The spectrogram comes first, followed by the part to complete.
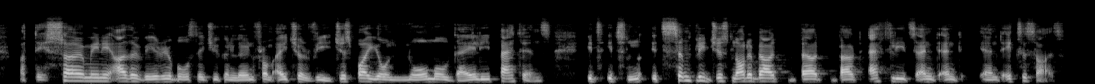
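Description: A man with a South African accent speaks at medium pitch and a moderate pace with lively intonation, in a dry, close sound with no echo against a quiet background. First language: Afrikaans. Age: 30s. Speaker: health and fitness guest. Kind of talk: casual interview.

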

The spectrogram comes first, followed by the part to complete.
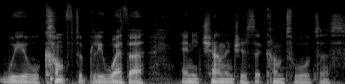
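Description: A very deep, low male voice with a British accent on a very clean recording with a silent background. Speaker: CEO of a medical publisher. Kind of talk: podcast panel discussion. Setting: studio.

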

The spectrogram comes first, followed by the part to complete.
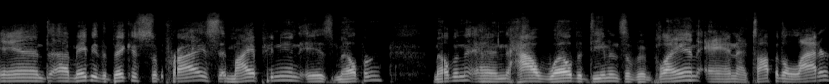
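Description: A man's normal speaking voice with an American accent, fairly high in pitch, at a moderate pace with ordinary pitch variation, in a dry, close sound with no echo. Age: 50s. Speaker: sports podcast host. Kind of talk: casual sports chat.

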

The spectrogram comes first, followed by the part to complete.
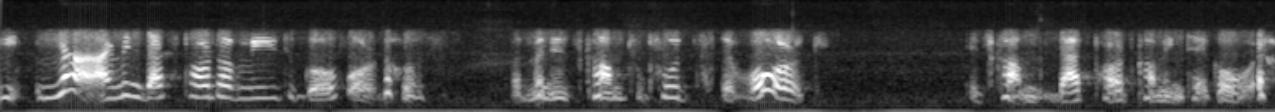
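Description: Speaking very slowly with long, frequent pauses, a woman with a Persian accent uses a high pitch and big swings in loudness. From Iran. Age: 40s. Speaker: caller. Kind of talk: call-in conversation. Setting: phone call. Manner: halting.

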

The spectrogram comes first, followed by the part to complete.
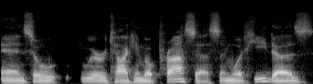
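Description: With a Canadian accent, a man talks at a moderate pace. His pitch is very deep and low. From Ontario, Canada. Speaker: actor and former radio DJ. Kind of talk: casual interview.

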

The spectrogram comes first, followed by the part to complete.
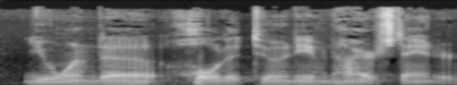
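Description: A man's very deep, low voice, with a dark, mellow tone. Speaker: police officer and podcast host. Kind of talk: casual chat. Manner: talkative.

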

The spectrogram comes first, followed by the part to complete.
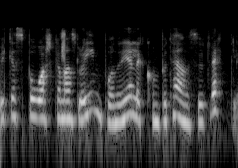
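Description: A woman speaks at a moderate pace. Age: 50s. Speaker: podcast host. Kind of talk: interview. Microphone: poor sound quality.

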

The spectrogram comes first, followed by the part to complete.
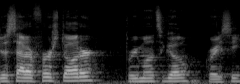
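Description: A man's fairly high voice at a fairly quick pace. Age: 20s. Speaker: podcast co-host, married father. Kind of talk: casual chat.

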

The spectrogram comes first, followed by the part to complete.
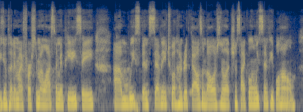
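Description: A woman with an American accent speaks very fast in a monotone, flat delivery, her fairly low voice held at a very even loudness. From Florida. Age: 50s. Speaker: lobbyist. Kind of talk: interview. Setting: studio.

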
